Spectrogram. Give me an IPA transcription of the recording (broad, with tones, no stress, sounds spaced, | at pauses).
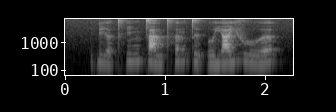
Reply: ɗ i˨˩˨ ə̯ t̪ʰ i˧˥ ŋ t̪ a˨˩˦ n t̪ʰ ə˧˥ ŋ t̪ ɨ˨˩ ʔ u˨˩ j a˧˥ j v u˨˩˦ ə̯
